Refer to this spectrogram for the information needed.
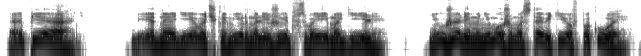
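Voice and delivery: high-pitched plaintive character voice; Rand, weary protest. Acted. (жалобный протест, высоким голосом)

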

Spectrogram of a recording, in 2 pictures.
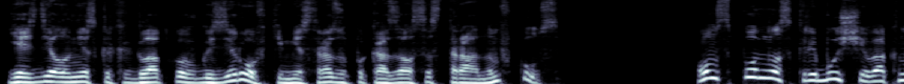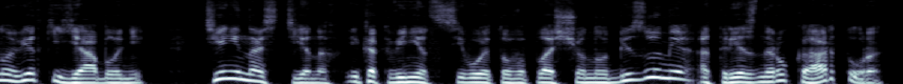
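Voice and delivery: usual speaking voice

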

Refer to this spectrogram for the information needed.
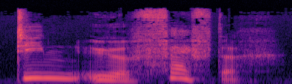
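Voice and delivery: gretig en hoog, heel langzaam uitgesproken; de inspecteur grijpt gretig het tijdstip. Acted. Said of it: "zei de inspecteur gretig". (inspecteur tegen Monty, gretig en gespannen)

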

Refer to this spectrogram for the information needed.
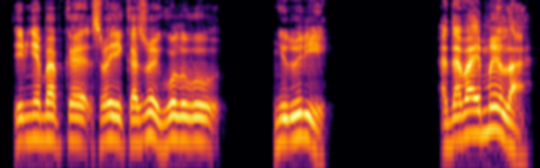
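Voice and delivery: put-on rough young woman demanding. A narrator's reading. Ninka demands soap from the old woman, pushy. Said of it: "сказала Нинка".

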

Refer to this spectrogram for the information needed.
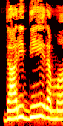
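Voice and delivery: ದಾರಿದ್ದೀರಮ್ಮ split as daari-ddii-ramma; syllables separated. Acted. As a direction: stretch the long "ii" in ದಾರಿದ್ದೀರಮ್ಮ. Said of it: "ಅದು ನಿಮ್ಮ ಕಿವಿಗೆ ತಪ್ಪು ಕೇಳಿಸಿರಬಹುದು".

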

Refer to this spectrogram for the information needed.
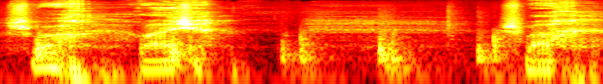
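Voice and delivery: low, soft disdain; quiet contempt. Acted. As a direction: mutter the verdict to yourself. Bach coldly dismisses Reiche.

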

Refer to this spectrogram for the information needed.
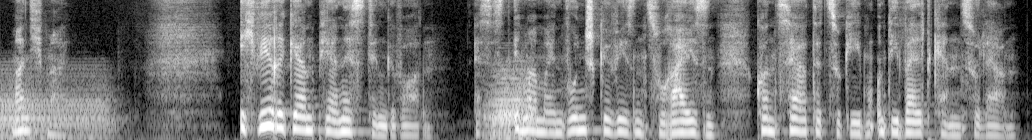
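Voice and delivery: normal talking voice

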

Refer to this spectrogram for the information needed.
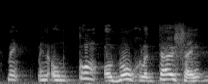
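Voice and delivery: high, stuttering disbelief; shocked stammer. Acted. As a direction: stumble over the words in shock. Stammering shock after the calls.

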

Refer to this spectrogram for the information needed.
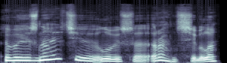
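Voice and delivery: high, slow insinuating voice; a thin eerie wheedle; thin wheedling voice. A narrator's reading.

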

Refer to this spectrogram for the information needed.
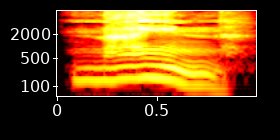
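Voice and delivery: understated anguished groan; groaning outburst. Acted. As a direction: burst out in despair, then fade. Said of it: "stöhnte Walter nun plötzlich auf".

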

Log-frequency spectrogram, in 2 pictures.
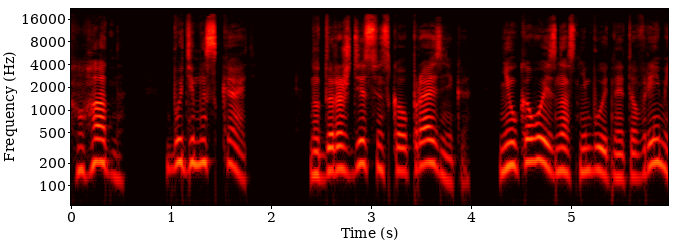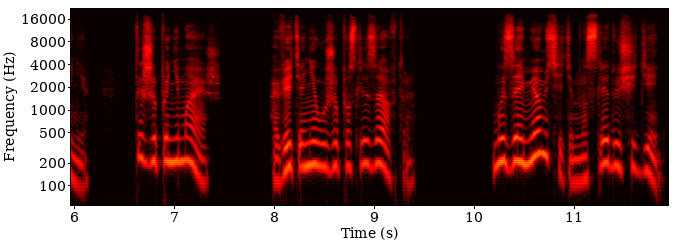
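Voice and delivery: cheerful practical reassurance; friendly young woman. A narrator's reading. Anna-Maria answers kindly.

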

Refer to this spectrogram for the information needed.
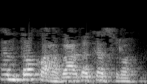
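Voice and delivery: ordinary talk, nothing marked

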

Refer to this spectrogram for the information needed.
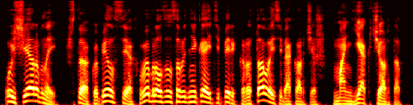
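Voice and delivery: high-pitched, jeering rich brat; squeaky bully. A narrator's reading. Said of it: "В сочетании с писклявым голосом".

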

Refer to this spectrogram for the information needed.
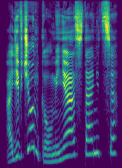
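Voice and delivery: high, gloating hag voice; high-pitched witchy taunt; taunting witch. A narrator's reading. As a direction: tease it out as a mean old witch. Yaga taunts the girl.

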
